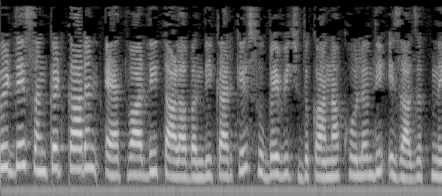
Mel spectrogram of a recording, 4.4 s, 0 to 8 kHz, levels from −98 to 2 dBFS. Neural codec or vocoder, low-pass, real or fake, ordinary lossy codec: none; 7.2 kHz; real; MP3, 32 kbps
